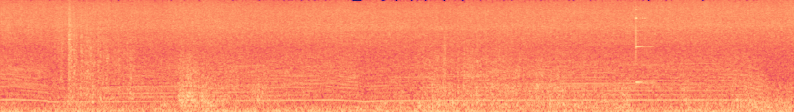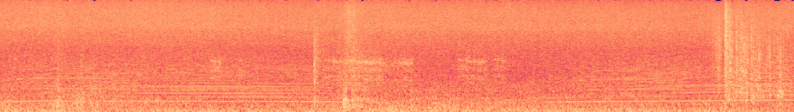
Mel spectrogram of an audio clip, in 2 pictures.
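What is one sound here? A car engine hums steadily, its pitch shifting as the car changes gear.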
